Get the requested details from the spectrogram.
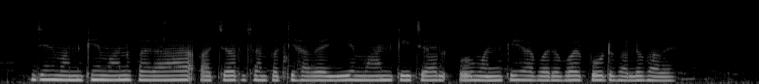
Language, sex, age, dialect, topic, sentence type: Chhattisgarhi, female, 51-55, Eastern, banking, statement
